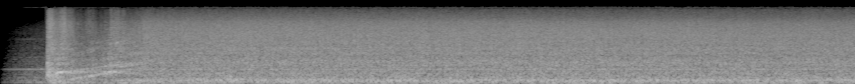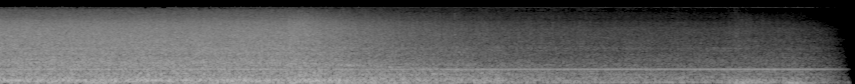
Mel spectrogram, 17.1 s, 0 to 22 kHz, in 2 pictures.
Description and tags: A large 3 phase blower motor starting up. It was recorded for a video on large air handlers. Recorded on BetaSP with a single Sennheiser short gun microphone.
fan, large-blower, power, electric-motor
